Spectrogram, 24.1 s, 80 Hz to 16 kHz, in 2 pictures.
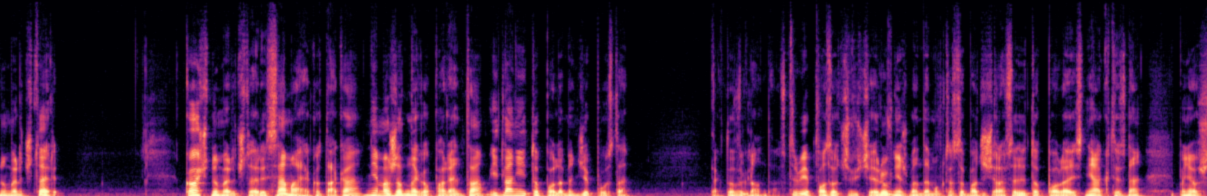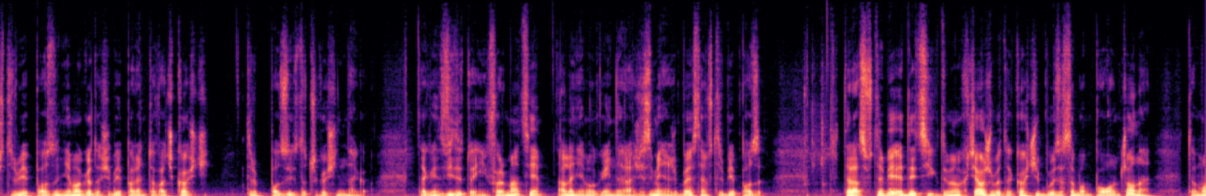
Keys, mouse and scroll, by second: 6.2 right click, 10.0 Tab, 11.1 middle click, 13.9 right click, 19.8 click, 22.1 Tab, 23.7 right click.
